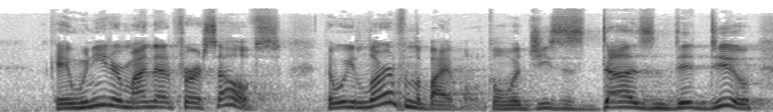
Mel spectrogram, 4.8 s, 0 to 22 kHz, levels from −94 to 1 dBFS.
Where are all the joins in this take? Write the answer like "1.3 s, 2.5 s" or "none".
3.1 s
